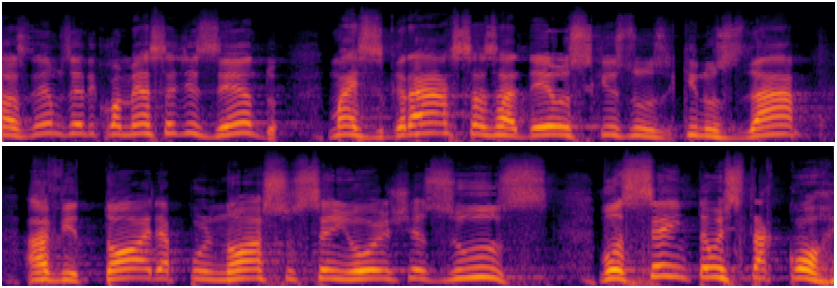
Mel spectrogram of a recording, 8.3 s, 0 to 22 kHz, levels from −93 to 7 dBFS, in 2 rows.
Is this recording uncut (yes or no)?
yes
